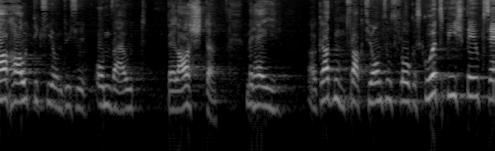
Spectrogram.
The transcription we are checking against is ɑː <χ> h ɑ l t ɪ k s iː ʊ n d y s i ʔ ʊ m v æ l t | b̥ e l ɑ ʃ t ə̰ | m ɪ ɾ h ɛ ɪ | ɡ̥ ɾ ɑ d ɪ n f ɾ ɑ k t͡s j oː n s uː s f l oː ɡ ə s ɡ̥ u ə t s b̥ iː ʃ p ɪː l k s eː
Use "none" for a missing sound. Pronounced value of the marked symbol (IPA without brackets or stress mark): χ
